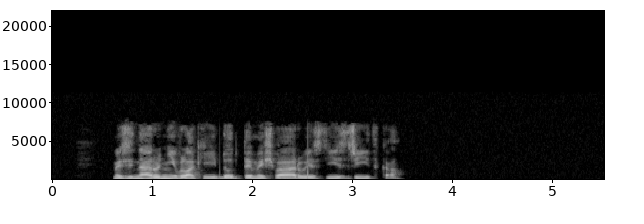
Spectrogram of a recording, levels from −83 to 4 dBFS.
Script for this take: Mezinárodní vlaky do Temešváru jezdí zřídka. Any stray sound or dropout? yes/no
no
